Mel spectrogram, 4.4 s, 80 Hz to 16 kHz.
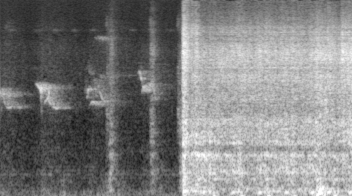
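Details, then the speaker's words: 16 hp Kohler Command single cylinder, cold start on a warm day, known as very cranky to start: faint cranking attempts, then catches and runs rough and loud; hard starting. "this one is the worst this one does not like to start I um I'll be surprised if it doesn't make me get the jump pack this one is very cranky"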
